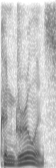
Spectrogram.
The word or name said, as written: congruence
